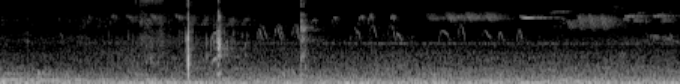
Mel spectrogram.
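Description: Short, high bird chirps repeating quickly from about two and a half seconds in, over a steady low rumble, with a few sharp clicks about two and three seconds in.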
